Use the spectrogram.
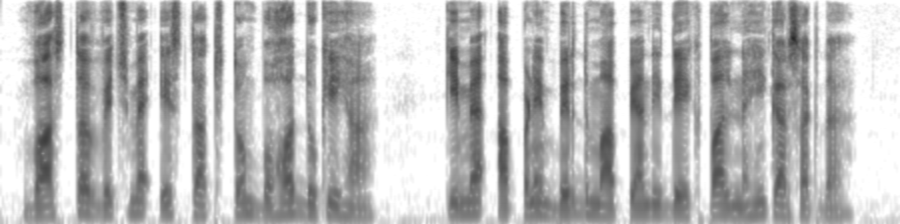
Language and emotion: Punjabi, sad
